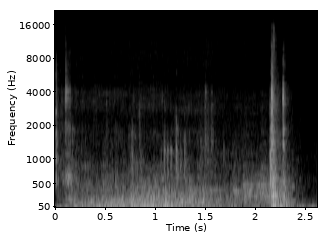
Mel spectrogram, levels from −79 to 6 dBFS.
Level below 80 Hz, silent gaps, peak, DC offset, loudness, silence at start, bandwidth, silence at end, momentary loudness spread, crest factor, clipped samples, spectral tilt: -38 dBFS; none; -6 dBFS; under 0.1%; -34 LUFS; 0 s; 16.5 kHz; 0 s; 12 LU; 28 dB; under 0.1%; -5.5 dB/octave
